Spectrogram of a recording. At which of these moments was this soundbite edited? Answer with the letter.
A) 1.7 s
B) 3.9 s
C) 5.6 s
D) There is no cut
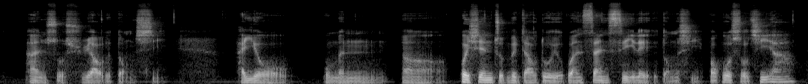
B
